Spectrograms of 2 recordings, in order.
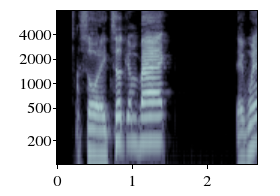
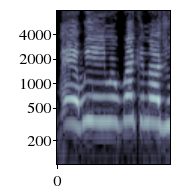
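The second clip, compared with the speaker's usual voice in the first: high, softer, quick amazement; disbelieving brothers; 10 semitones higher, 5 dB quieter, faster than usual. Retold or imitated. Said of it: "they can't believe it".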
